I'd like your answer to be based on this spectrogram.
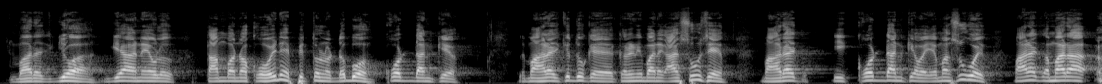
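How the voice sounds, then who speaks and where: A man with a Gujarati accent, telling religious stories as a sermon and acting out the dialogue with energy. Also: on the high side. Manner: animated storyteller acting out dialogue. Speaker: swami giving a religious discourse. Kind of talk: storytelling sermon. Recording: long hall reverb.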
